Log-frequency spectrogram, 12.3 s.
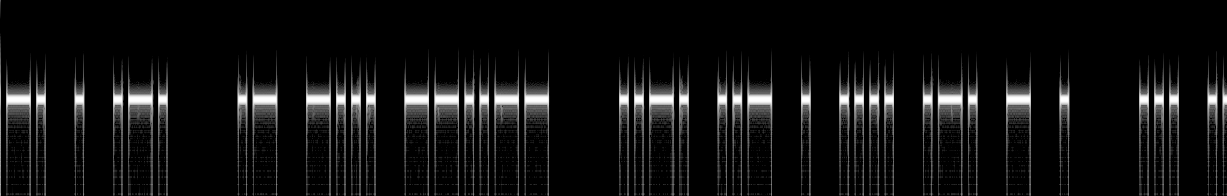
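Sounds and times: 
CW Morse code beeps: 0:00.0 - 0:01.7, 0:02.4 - 0:05.6, 0:06.2 - 0:07.8, 0:08.4 - 0:10.4, 0:11.4 - 0:12.2.

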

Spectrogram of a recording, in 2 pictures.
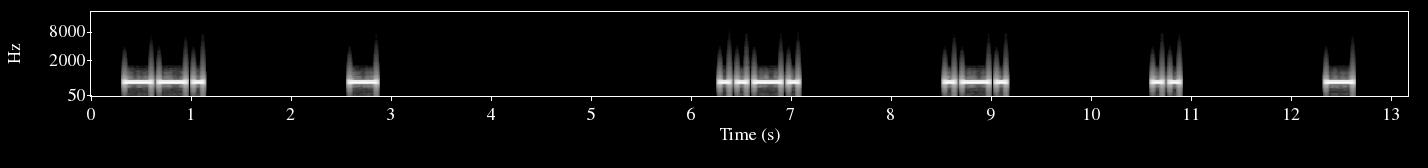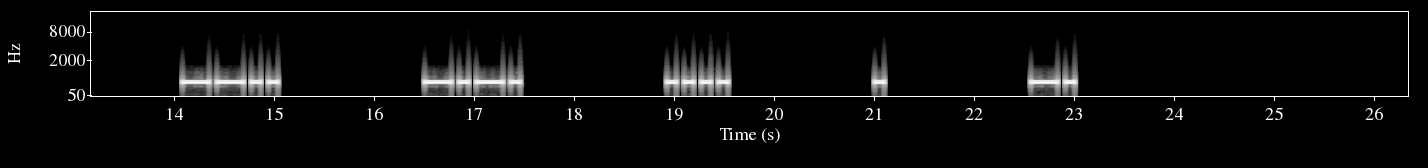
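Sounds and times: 
CW Morse code beeps: 0:00.4 - 0:01.2, 0:02.6 - 0:02.9, 0:06.3 - 0:07.1, 0:08.6 - 0:09.2, 0:10.6 - 0:10.9, 0:12.4 - 0:12.6, 0:14.1 - 0:15.1, 0:16.5 - 0:17.5, 0:19.0 - 0:19.6, 0:22.6 - 0:23.0.

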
